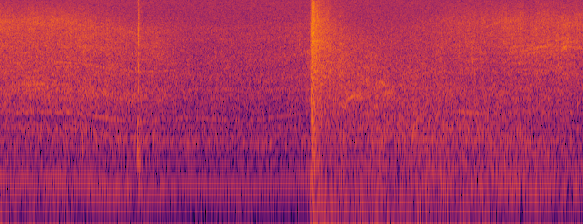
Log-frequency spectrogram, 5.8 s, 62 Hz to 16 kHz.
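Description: A tank cannon fires once with a sharp, loud boom in a tank battle game involving a Type 59. A steady engine rumble runs beneath it, with a fainter earlier crack and a lingering rumble after the blast.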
